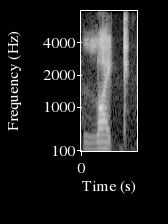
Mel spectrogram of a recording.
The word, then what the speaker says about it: like: Must pronounce the last consonant. In this case, the k sound in like and the k sound in cake.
